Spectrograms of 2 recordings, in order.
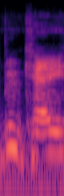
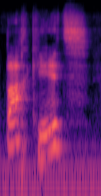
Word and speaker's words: Bucket: says are you mrs bucket it's not bucket darling it's bouquet bouquet dear i mean sure you can twist the spelling her name was bucket she pronounced it bouquet it's the leicester situation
